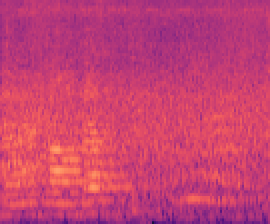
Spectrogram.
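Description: A man's voice with long drawn-out vowel sounds in the first second, then a quieter sound about a second and a half in.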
